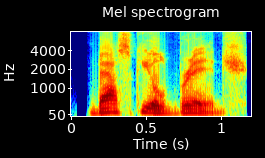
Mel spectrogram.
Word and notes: bascule bridge: American English

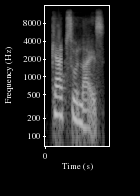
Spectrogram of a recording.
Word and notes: capsulize: Indian

